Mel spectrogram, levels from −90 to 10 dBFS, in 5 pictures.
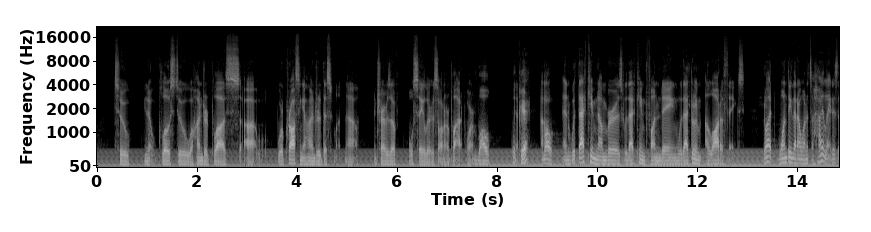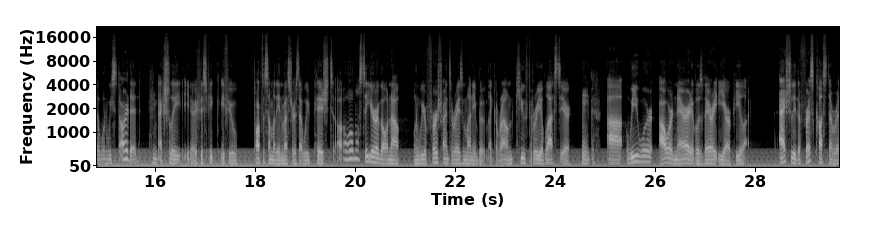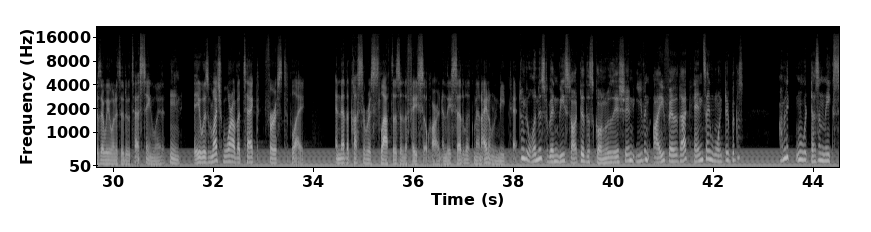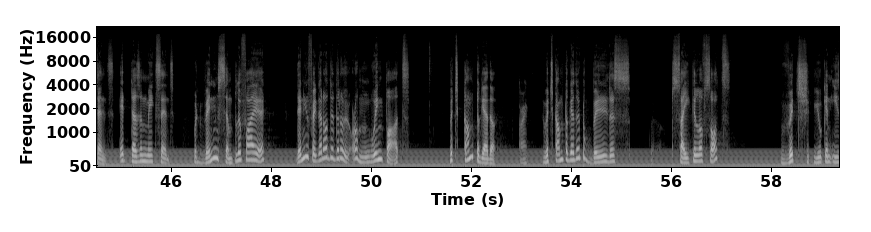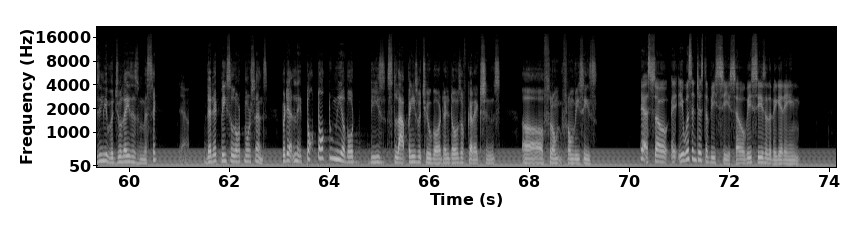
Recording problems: electrical hum; faint; throughout; 60 Hz, 20 dB below the speech

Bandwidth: 17.5 kHz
